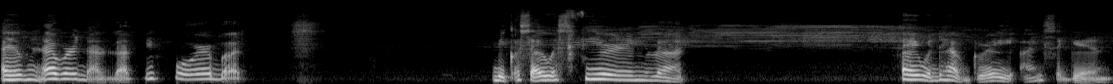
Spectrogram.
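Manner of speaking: crying, tearful speech. Recalling praying for healing during an illness, the speaker is crying while speaking. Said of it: "Sorry for crying again".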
